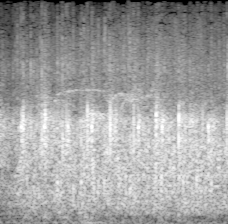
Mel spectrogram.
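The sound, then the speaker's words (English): Studio audience at a live Kentucky music show giving itself a hand, a dense, steady wash of applause that holds at an even level throughout. “We also thank the members of our great studio audience tonight for being with us, for supporting the mission of Red Barn Radio. Yes, give yourselves a hand.”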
